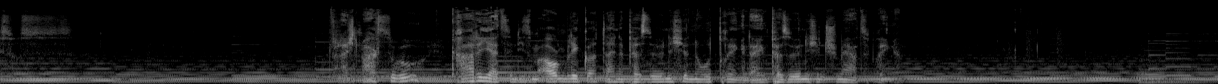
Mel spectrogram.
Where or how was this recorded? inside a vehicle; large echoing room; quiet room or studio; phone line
large echoing room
